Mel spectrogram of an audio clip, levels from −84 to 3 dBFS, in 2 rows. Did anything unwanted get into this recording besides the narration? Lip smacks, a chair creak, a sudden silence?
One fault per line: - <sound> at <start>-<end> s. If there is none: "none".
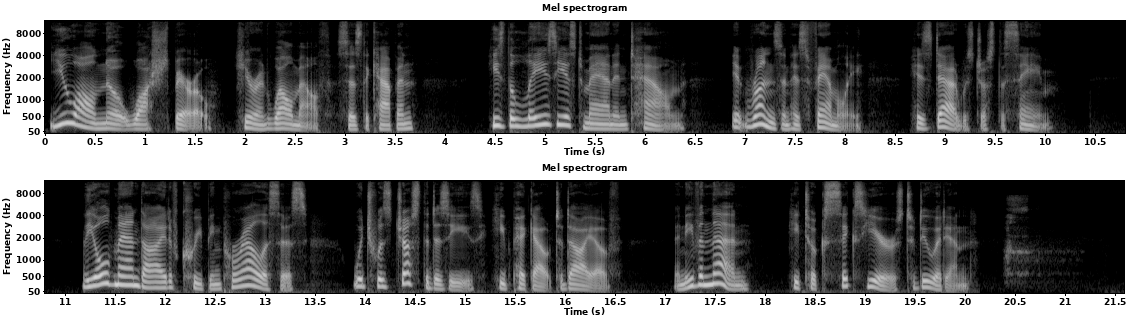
- sigh at 20.4-21.2 s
